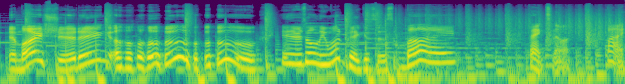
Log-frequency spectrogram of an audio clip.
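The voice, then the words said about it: Imitates another person's voice. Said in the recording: “I'll do my best Noah impersonation”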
